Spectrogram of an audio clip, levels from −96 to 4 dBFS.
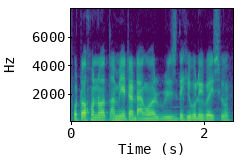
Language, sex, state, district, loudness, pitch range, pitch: Assamese, male, Assam, Kamrup Metropolitan, -17 LUFS, 140-155 Hz, 145 Hz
